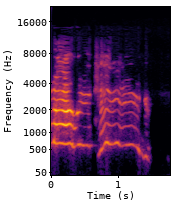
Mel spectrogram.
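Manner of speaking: long high-pitched scream.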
